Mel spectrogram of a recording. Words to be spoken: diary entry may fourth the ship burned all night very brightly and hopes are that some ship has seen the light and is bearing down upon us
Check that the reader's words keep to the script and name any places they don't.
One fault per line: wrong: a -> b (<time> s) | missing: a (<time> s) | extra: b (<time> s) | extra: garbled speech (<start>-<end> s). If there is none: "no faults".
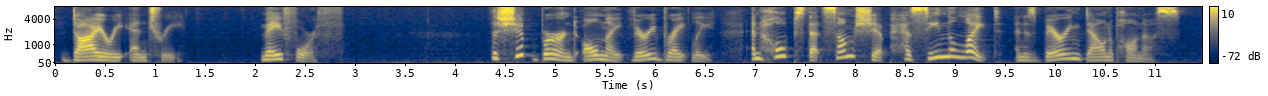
missing: are (7.5 s)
